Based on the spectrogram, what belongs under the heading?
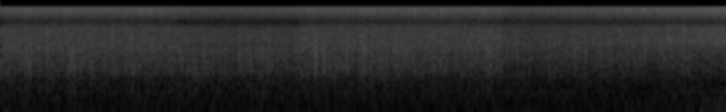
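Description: Steady rain falling, an even hiss with no pauses. A low rumble comes in near the end.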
